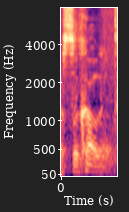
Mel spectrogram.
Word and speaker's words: Sukkot: So the first holiday is Pesach, the second holiday is Shavuos, and the third holiday is Sukkot, or Sukkot, if you use the Sephardic pronunciation.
